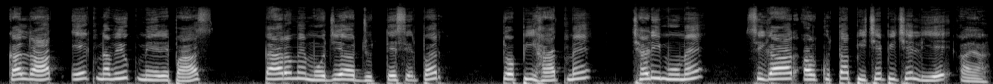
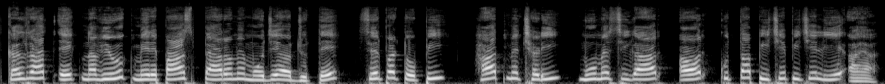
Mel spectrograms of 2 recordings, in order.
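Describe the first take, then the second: First: Wrongly group it as "टोपी हाथ में", "छड़ी मुंह में"; misplaced pauses. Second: Group it as "सिर पर टोपी", "हाथ में छड़ी"; pauses at commas. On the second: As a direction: pause after "जूते", "टोपी" and "छड़ी", lifting each. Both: Shown as a demonstration. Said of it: "अनुचित प्रयोग से अर्थ का अनर्थ".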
